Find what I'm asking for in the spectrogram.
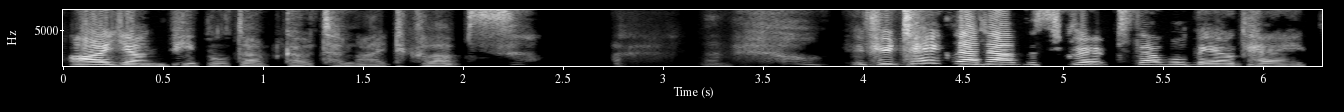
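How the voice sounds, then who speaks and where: Woman putting on a curt official guy, mock nigerian accent, smooth dry voice. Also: medium pitch, sing-song, a little slow, a bit bright, no room sound, low-quality recording. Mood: dismissive. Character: male government official putting conditions on a script.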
